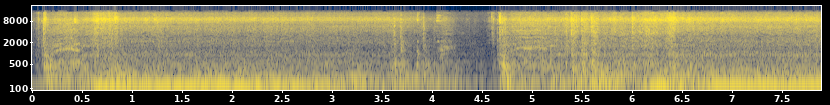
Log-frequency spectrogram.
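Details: 1969 Dodge Dart that sat 6 months with 10% ethanol gas, with a stuck needle and seat and a dry bowl. After correcting a misplaced fuel hose that was pumping air, it gives uneven starter churning, a brief stumble, then catches and runs steadily: normal start.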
